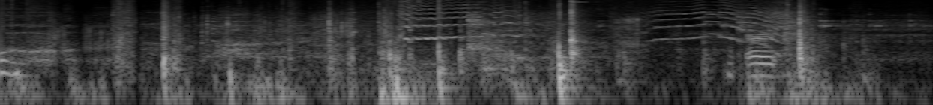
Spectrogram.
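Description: A door squeaking as it is worked, with two drawn-out squeals and several knocks and thuds as it opens and shuts.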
